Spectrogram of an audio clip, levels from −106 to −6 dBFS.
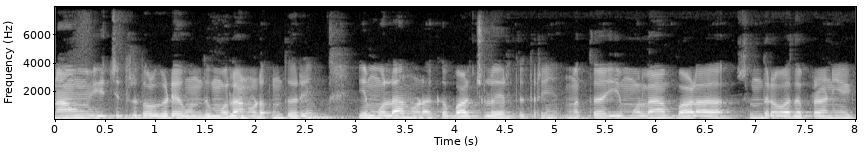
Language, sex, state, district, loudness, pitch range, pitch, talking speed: Kannada, male, Karnataka, Belgaum, -18 LUFS, 130-145 Hz, 135 Hz, 155 wpm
